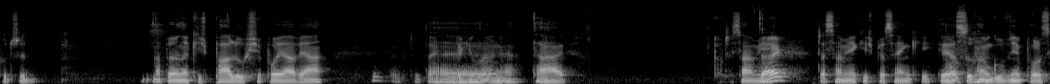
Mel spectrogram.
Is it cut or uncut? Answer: cut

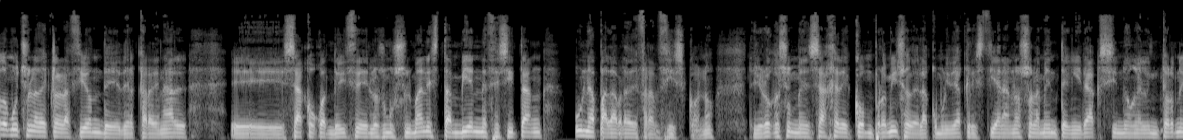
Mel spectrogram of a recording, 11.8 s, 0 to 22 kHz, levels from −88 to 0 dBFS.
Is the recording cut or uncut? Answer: uncut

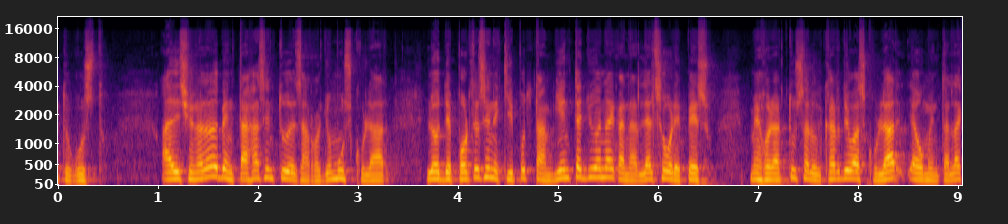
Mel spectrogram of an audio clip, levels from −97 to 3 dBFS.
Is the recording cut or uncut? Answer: cut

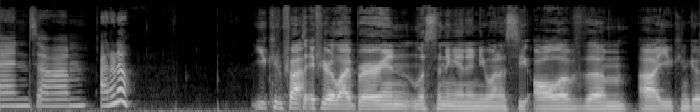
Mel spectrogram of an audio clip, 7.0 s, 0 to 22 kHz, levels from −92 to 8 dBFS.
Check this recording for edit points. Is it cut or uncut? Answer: cut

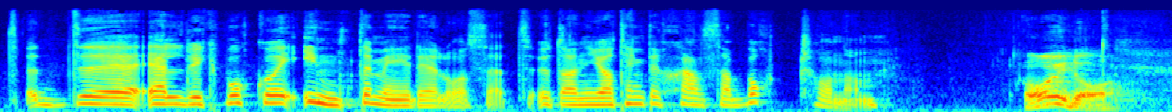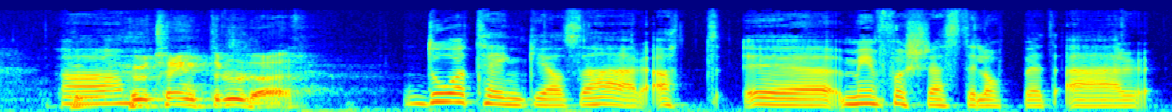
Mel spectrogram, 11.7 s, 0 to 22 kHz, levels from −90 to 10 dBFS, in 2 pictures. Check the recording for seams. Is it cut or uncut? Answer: uncut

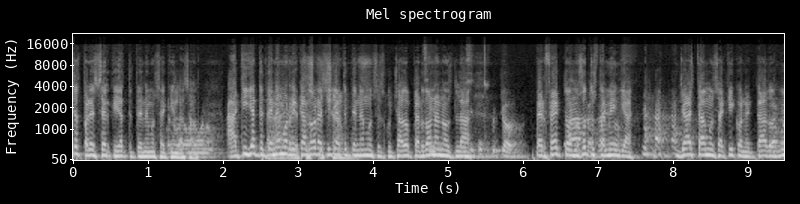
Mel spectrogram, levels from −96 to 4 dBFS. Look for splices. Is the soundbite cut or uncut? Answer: uncut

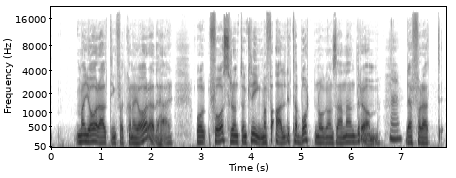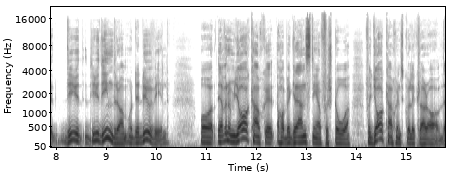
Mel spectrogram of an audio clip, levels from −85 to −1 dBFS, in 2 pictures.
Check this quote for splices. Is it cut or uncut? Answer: uncut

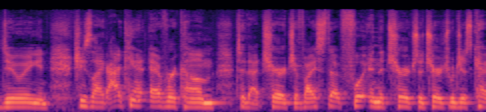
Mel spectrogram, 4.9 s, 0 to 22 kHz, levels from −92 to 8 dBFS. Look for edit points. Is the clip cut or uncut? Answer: uncut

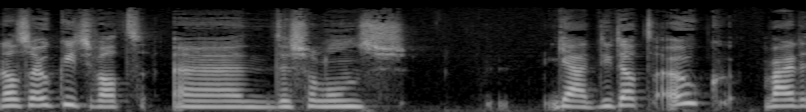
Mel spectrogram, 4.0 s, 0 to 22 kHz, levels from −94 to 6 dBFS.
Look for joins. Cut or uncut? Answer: cut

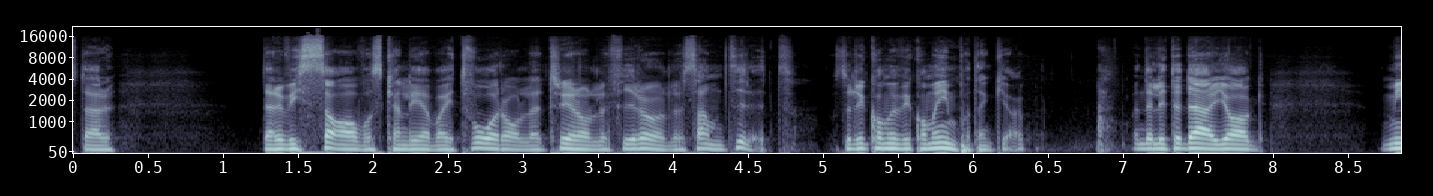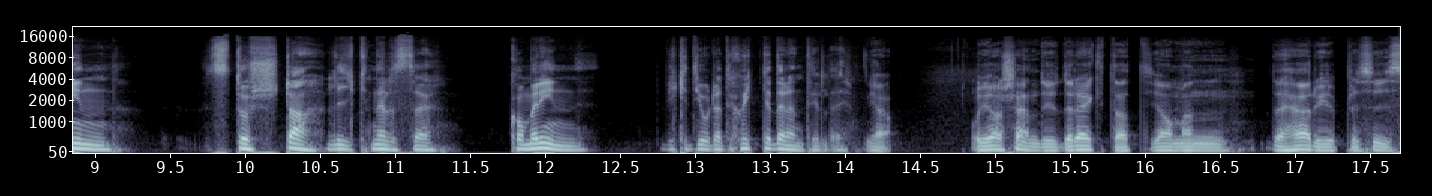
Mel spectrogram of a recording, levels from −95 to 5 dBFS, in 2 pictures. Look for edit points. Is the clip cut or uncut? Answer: cut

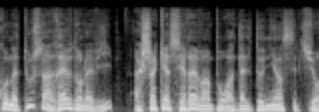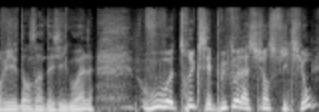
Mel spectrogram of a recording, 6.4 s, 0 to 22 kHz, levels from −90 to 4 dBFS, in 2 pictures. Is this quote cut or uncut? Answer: cut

